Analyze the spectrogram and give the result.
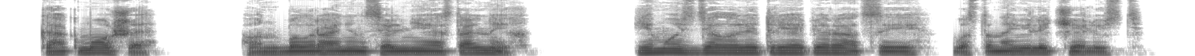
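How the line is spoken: Plain. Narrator (Russian): ответила она

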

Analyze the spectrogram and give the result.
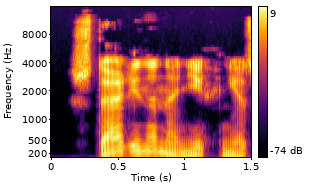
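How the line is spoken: Plain. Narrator (Russian): сказала Инга

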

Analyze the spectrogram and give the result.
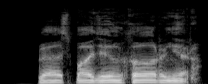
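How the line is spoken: Deep booming bass. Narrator (Russian): прогудел он басом

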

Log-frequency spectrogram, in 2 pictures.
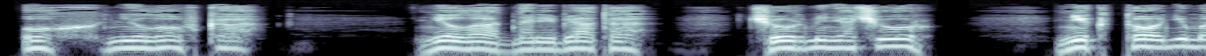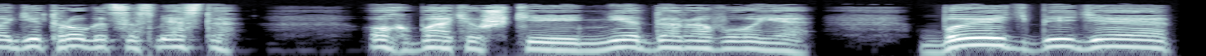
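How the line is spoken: Breathless, barely intelligible rasp. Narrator (Russian): задыхаясь, прохрипел едва внятным голосом

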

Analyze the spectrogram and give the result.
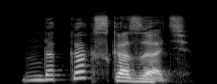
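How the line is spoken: Unenthusiastic drawl. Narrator (Russian): Протянула она без восторга

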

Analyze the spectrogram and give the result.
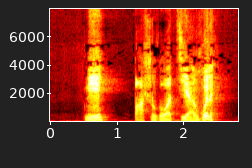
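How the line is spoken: Furious shout. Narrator (Chinese): 王明芳怒不可遏，叫道

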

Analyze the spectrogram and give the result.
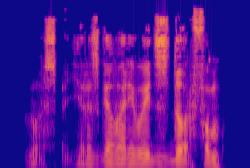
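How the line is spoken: Whisper. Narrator (Russian): шепнул он

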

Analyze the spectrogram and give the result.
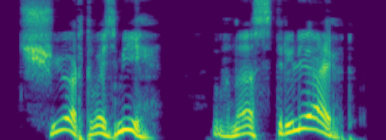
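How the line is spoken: Yelling. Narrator (Russian): заорал Брабек

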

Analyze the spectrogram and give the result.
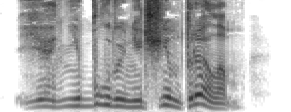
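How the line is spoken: Hoarse rasp. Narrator (Russian): прохрипел

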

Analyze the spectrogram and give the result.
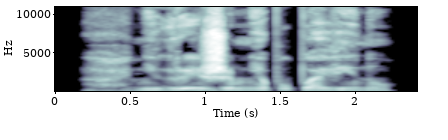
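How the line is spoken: Muttering. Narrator (Russian): бормотала Нюраня

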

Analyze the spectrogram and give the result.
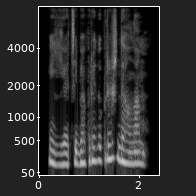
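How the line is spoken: Through gritted teeth. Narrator (Russian): процедила я

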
